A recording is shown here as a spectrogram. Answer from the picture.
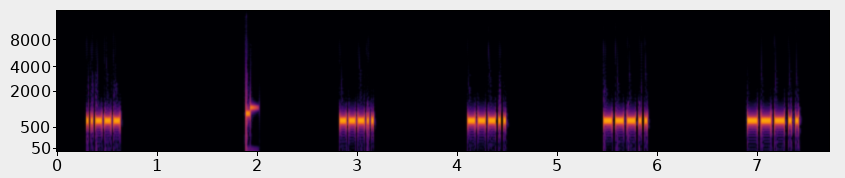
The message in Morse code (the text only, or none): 2 8888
